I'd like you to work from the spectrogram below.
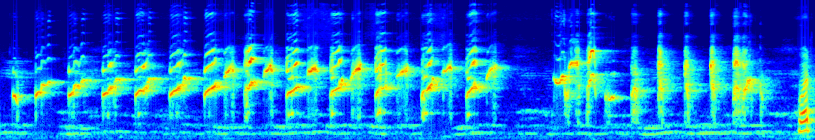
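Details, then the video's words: Pet cockatiel in crazy singing mode: a long rhythmic string of rising warbled chirps, about two per second, then a brief pause and a burst of sharper, faster notes. "Cockatiel Crazy Singing Bird"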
